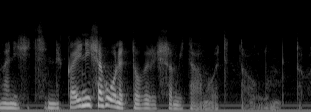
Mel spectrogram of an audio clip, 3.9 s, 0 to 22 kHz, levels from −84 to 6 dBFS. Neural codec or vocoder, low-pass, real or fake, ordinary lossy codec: none; 9.9 kHz; real; none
